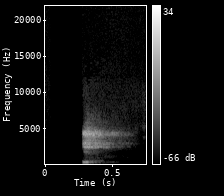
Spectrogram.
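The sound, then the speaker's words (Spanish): One sudden, sharp sneeze, a forceful burst that trails off quickly into a breathy hiss, with no one talking. “remontó la liga. Salud.”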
